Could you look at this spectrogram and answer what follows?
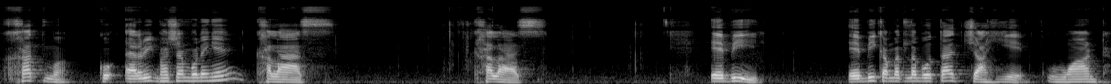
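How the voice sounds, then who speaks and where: Guy teaching arabic words, warm mellow voice, talks casual and chatty, says every word twice. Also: mid-range voice. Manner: chatty, calls listeners brother, repeats words for drilling. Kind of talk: casual spoken language lesson.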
